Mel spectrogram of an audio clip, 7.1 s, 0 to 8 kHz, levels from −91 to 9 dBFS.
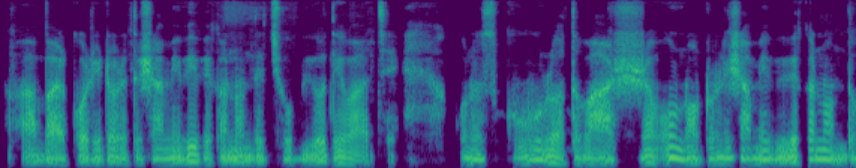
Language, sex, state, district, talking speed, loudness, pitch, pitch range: Bengali, female, West Bengal, Kolkata, 145 wpm, -23 LUFS, 180 Hz, 170-185 Hz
